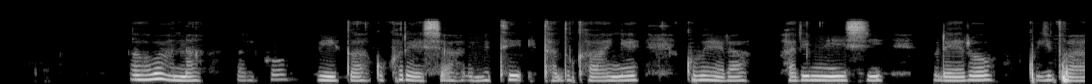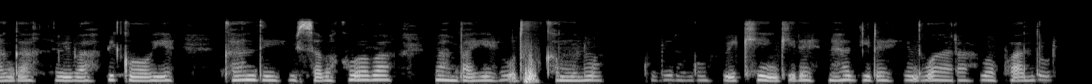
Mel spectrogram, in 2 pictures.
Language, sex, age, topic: Rundi, female, 25-35, education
